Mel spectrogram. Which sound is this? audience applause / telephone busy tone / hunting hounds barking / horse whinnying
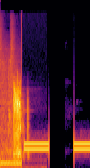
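telephone busy tone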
